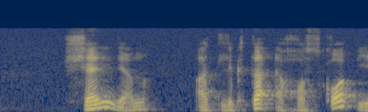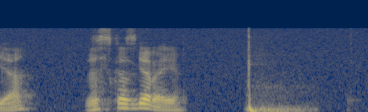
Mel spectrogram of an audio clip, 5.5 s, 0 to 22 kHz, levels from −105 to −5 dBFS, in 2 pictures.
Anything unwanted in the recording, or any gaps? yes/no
yes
